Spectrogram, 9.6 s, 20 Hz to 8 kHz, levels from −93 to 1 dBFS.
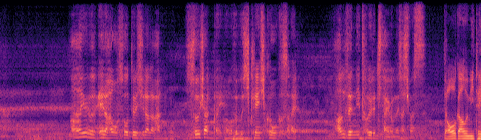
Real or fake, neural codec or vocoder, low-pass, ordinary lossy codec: fake; codec, 16 kHz, 0.8 kbps, ZipCodec; none; none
